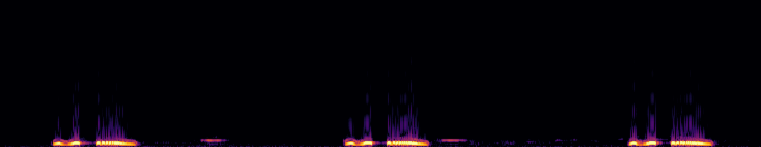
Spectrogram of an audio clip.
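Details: Spotted dove female used to stimulate a male, cooing three times several seconds apart; each phrase a quick wavering note and a longer falling coo, with soft brief whistles in the gaps.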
